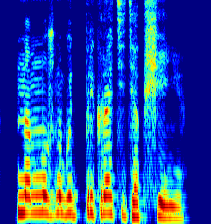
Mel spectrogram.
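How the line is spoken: Trembling voice. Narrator (Russian): дрогнувшим голосом произнесла

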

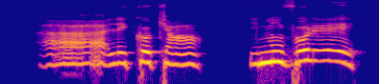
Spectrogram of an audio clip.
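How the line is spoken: Furious exclamation. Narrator (French): s'écria-t-il en furie

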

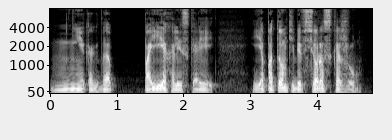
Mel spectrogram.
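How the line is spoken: Cold, through gritted teeth. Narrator (Russian): процедил сквозь зубы

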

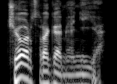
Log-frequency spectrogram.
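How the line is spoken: Irritated reply. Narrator (Russian): раздраженно ответил Стась

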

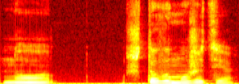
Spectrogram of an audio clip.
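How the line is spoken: Melancholy sigh. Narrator (Russian): тоскливо вздохнул профессор

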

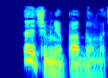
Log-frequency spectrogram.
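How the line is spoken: Plain. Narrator (Russian): сказал он

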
